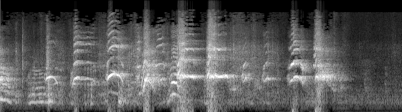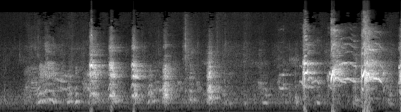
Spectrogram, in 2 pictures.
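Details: Female Labrador Retriever puppies, two to three weeks old, at a kennel on Australia's Gold Coast, learning to use their voices while playing: high squeaky yaps and whines in bursts, with pauses, indoors.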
